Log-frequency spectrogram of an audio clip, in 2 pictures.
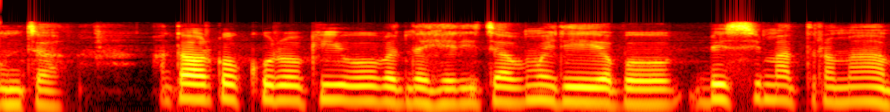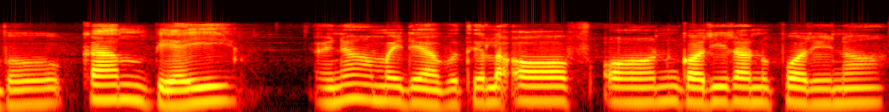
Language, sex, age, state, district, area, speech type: Nepali, female, 30-45, West Bengal, Darjeeling, rural, spontaneous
